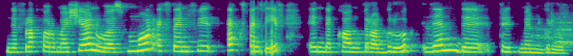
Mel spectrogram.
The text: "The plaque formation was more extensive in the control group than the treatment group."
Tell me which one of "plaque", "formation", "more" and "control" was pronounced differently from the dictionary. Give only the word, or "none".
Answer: plaque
